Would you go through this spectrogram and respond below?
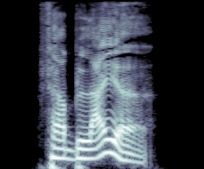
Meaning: inflection of verbleien: 1. first-person singular present 2. first/third-person singular subjunctive I 3. singular imperative
- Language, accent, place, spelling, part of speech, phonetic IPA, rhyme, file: German, Germany, Berlin, verbleie, verb, [fɛɐ̯ˈblaɪ̯ə], -aɪ̯ə, De-verbleie.ogg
